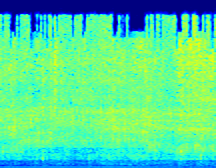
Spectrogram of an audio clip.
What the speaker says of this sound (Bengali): মাই মাছ ভাজছে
